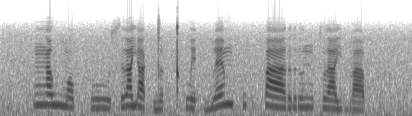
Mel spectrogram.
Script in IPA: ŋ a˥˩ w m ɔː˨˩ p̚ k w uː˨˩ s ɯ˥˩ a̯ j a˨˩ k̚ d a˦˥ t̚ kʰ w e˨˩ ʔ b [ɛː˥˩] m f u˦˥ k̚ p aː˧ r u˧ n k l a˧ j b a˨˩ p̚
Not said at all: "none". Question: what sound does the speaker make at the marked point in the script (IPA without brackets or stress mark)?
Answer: ɛː˥˩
